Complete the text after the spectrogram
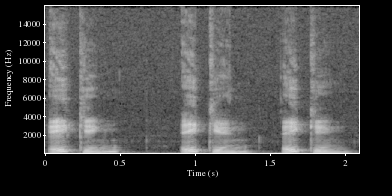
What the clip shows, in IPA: éj.kiŋ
